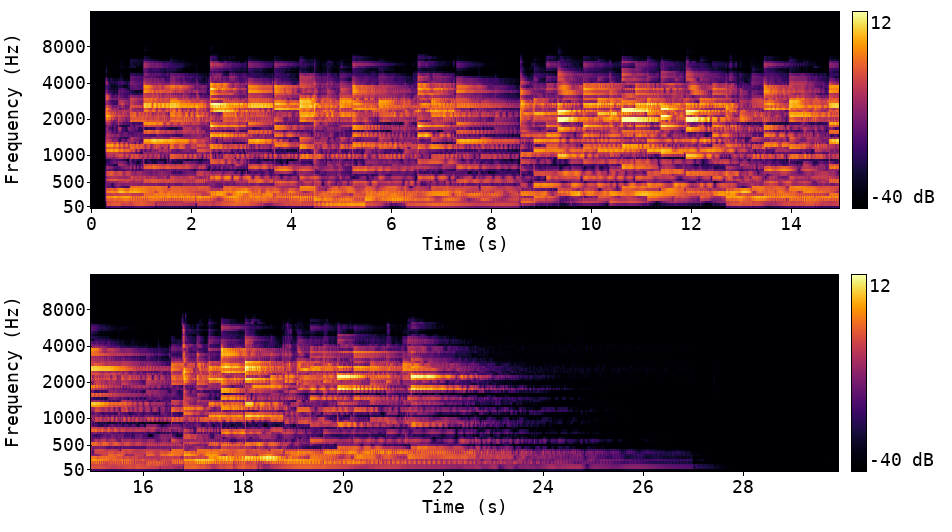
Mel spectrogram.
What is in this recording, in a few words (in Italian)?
CLEAN; fender mustang micro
